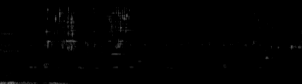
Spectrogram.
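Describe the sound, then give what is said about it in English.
Gin is poured into a glass, a quiet trickle with a thin ringing tone that creeps upward in pitch, broken by a couple of brief splashy clinks near the start. No one speaks. “pouring ASMR.”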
